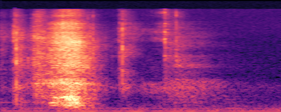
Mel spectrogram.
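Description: Masking tape being handled and laid down: one short crinkling rustle about half a second in, then a few faint light clicks.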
